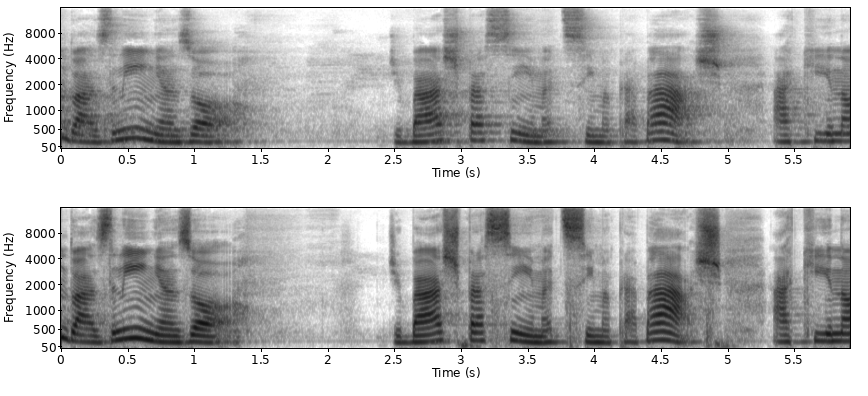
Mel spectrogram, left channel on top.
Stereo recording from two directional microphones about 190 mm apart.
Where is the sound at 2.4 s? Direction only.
55° right (ahead or behind).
